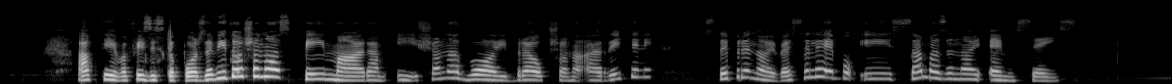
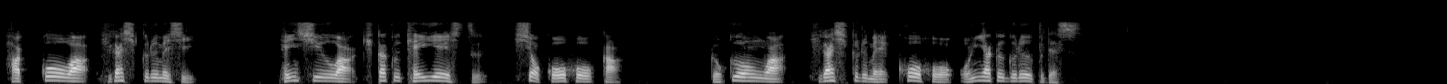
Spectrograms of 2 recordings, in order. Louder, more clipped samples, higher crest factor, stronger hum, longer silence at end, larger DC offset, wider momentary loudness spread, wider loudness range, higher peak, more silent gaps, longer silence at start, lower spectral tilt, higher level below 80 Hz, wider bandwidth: about the same, -21 LUFS vs -21 LUFS; neither; about the same, 20 dB vs 22 dB; neither; second, 1.15 s vs 3.7 s; neither; about the same, 16 LU vs 14 LU; first, 10 LU vs 7 LU; about the same, -2 dBFS vs -2 dBFS; second, none vs 2.04-2.13 s, 2.20-2.36 s, 2.62-2.76 s, 5.97-6.01 s, 6.25-6.31 s, 6.75-6.86 s; first, 0.55 s vs 0.1 s; about the same, -6 dB/octave vs -5.5 dB/octave; second, -74 dBFS vs -68 dBFS; first, 10.5 kHz vs 7.6 kHz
